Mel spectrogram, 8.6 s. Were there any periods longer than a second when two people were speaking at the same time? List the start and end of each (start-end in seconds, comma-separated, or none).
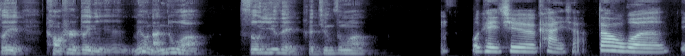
none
